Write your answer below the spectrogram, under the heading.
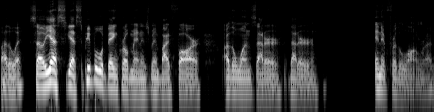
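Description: Vocal fry from a man at a fairly low pitch, with ordinary pitch variation, big swings in loudness and a fairly quick pace. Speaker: poker dealer and streamer. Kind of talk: casual interview.

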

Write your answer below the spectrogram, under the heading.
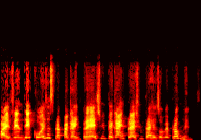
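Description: The voice moves at a fairly quick pace with very wide pitch swings, in a dry, close sound with no echo. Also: woman. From Brazil, Mato Grosso do Sul. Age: 20s. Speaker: medical student, podcast co-host. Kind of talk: casual chat.

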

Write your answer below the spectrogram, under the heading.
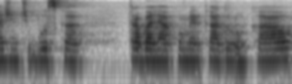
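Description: A woman speaks at a medium pitch. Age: 50s. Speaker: pharmacist and cosmetics entrepreneur. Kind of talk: podcast interview testimony. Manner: halting, repeats words.

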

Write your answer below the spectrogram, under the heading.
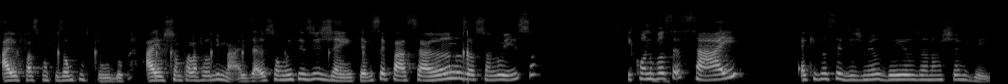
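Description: This woman talks at a fairly quick pace with a fairly high pitch and lively intonation. Her tone is animated against a quiet background. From Recife, Brazil. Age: 40s. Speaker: journalist and writer. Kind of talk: casual interview chat.

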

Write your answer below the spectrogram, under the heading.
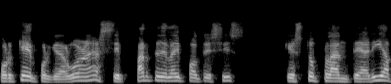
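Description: Someone talks at a fairly quick pace in a dry, close sound with no echo over a quiet background. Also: man. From Spain. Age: 60s. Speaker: political scientist. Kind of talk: lecture. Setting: video call. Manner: halting.

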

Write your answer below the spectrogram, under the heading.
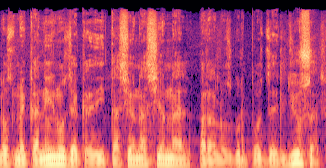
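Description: This man's tone is dark and mellow. He keeps a moderate pace, and his pitch moves in an ordinary way. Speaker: rescue service deputy director. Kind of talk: casual chat.

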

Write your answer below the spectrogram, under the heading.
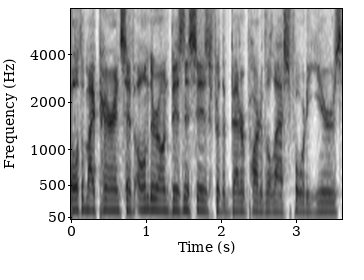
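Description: The recording is very clean, with a silent background and a dry, close sound lacking any echo. A man with an American accent speaks in a somewhat breathy voice at medium pitch. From Western New York (Buffalo area). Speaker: entrepreneur and business mentor. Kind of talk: interview.

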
